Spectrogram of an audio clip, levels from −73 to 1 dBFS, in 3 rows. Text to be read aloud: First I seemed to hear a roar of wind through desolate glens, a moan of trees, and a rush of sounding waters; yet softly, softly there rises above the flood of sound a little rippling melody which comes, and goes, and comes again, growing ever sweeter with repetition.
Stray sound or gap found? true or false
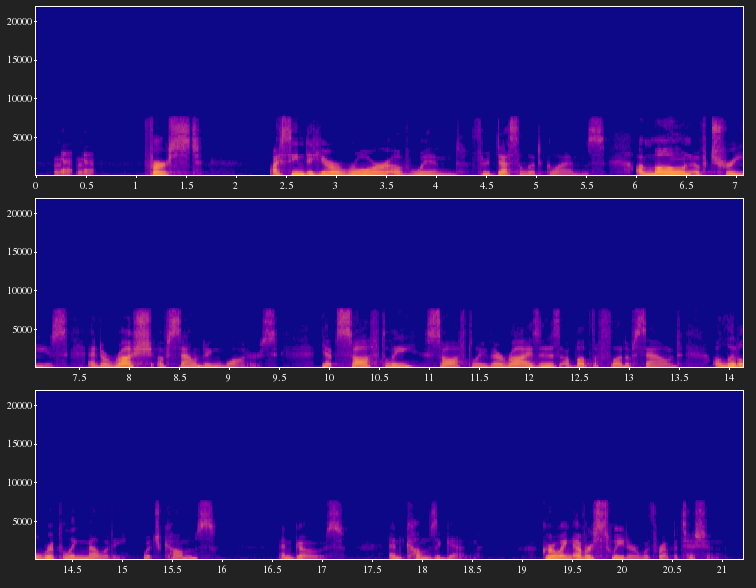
true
